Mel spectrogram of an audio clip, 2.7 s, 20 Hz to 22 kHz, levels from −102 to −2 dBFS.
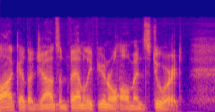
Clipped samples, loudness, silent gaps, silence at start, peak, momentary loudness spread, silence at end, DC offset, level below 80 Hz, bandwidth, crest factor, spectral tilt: under 0.1%; -27 LUFS; none; 0 s; -12 dBFS; 3 LU; 0 s; under 0.1%; -56 dBFS; 11.5 kHz; 16 dB; -5 dB/octave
